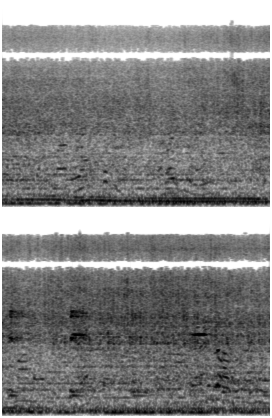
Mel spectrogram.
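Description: Vehicle engines running at low speed, an off-road jeep pulling slowly through the mud close by, over the talk of a crowd. The engine rumble is heaviest in the first half.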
